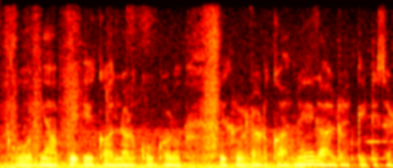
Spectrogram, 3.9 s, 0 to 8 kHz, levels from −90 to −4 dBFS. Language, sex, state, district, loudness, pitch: Rajasthani, female, Rajasthan, Churu, -16 LUFS, 155 Hz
